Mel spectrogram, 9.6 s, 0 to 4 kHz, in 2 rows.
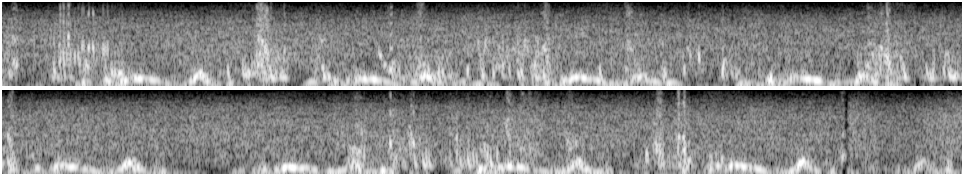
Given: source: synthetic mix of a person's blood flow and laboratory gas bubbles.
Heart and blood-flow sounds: Doppler ultrasound of blood flow; precordium
0.00-0.12 s: bubbles
0.23-0.65 s: bubbles
1.09-1.46 s: bubbles
1.52-1.68 s: bubbles
1.86-2.80 s: bubbles
2.95-3.20 s: bubbles
3.28-3.35 s: bubbles
3.38-3.53 s: bubbles
3.56-3.72 s: bubbles
3.76-3.90 s: bubbles
4.26-4.97 s: bubbles
6.50-6.65 s: bubbles
6.70-7.49 s: bubbles
7.61-7.71 s: bubbles
7.95-8.28 s: bubbles
8.30-8.49 s: bubbles
8.98-9.04 s: bubbles
9.51-9.57 s: bubbles
From the record:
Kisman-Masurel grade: 332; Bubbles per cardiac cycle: rolling drumbeat, 9 or more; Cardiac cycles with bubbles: 50 to 99%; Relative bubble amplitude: moderate (0.250 to 0.450); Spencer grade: 3 (all of the cardiac periods contain showers or single bubble signals, but not dominating or overriding the cardiac motion signals); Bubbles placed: anywhere in the cardiac cycle

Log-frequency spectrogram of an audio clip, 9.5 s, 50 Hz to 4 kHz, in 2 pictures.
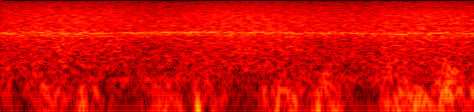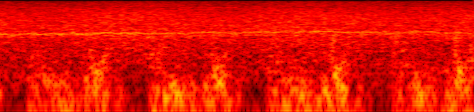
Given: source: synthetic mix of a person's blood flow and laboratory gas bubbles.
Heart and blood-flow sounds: Doppler ultrasound of blood flow; precordium
no bubbles
From the record:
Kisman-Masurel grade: 000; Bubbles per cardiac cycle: 0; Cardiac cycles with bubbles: 0%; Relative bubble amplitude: no bubbles discernible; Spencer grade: 0 (complete lack of bubble signals)

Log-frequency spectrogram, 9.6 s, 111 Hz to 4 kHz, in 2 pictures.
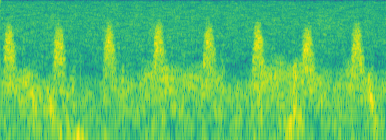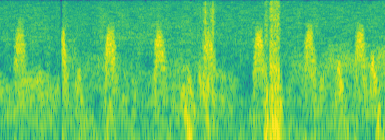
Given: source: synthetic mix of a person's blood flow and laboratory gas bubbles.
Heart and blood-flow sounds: Doppler ultrasound of blood flow; subclavian vein
7.29-7.54 s: bubbles
From the record:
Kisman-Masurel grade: 121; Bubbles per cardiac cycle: 1 to 2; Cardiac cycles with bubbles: 10 to 50%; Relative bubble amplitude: barely perceptible (0.100 to 0.250); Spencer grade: 2 (many but less than half of the cardiac periods contain bubble signals, singularly or in groups); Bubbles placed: anywhere in the cardiac cycle

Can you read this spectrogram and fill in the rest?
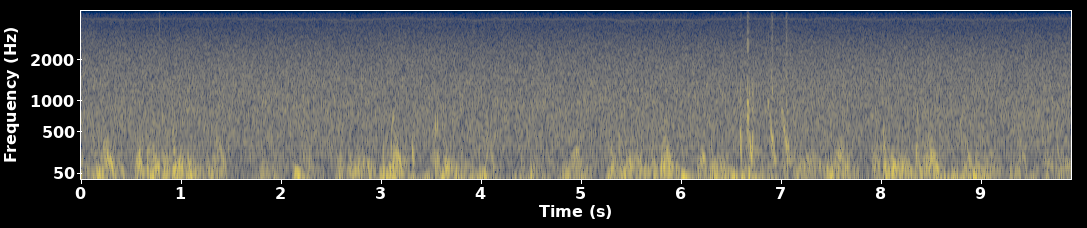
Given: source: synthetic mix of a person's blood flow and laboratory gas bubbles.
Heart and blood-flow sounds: Doppler ultrasound of blood flow; precordium
3.28-3.37 s: bubbles
3.50-3.61 s: bubbles
6.55-6.75 s: bubbles
6.83-7.13 s: bubbles
From the record:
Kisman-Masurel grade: 123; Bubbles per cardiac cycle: 1 to 2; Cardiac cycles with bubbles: 10 to 50%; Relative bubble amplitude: loud (0.450 to 0.775); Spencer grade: 2 (many but less than half of the cardiac periods contain bubble signals, singularly or in groups); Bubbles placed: anywhere in the cardiac cycle

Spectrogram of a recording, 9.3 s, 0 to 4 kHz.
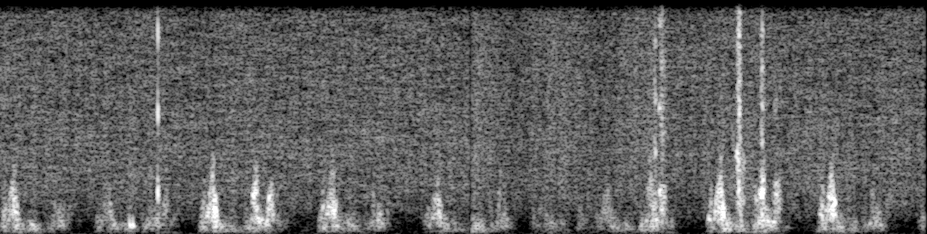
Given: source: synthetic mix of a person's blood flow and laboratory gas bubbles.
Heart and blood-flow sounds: Doppler ultrasound of blood flow; precordium
1.28-1.40 s: bubbles
1.58-1.65 s: bubbles
6.53-6.70 s: bubbles
7.38-7.48 s: bubbles
7.56-7.80 s: bubbles
From the record:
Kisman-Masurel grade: 122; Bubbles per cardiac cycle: 1 to 2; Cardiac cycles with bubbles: 10 to 50%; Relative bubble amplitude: moderate (0.250 to 0.450); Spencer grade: 2 (many but less than half of the cardiac periods contain bubble signals, singularly or in groups); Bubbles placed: only in the low amplitude regions of the cardiac cycle

